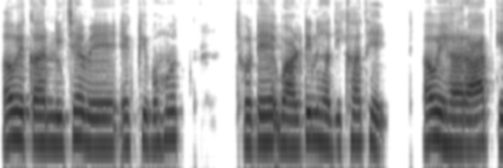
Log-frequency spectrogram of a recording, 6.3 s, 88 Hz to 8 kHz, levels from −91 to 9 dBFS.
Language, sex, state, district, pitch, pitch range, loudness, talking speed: Chhattisgarhi, male, Chhattisgarh, Jashpur, 180 Hz, 170-195 Hz, -17 LUFS, 180 wpm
